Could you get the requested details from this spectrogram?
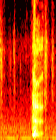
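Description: A single sharp, abrupt hiccup over a faint steady hum; an involuntary catch of breath typical of hiccups.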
